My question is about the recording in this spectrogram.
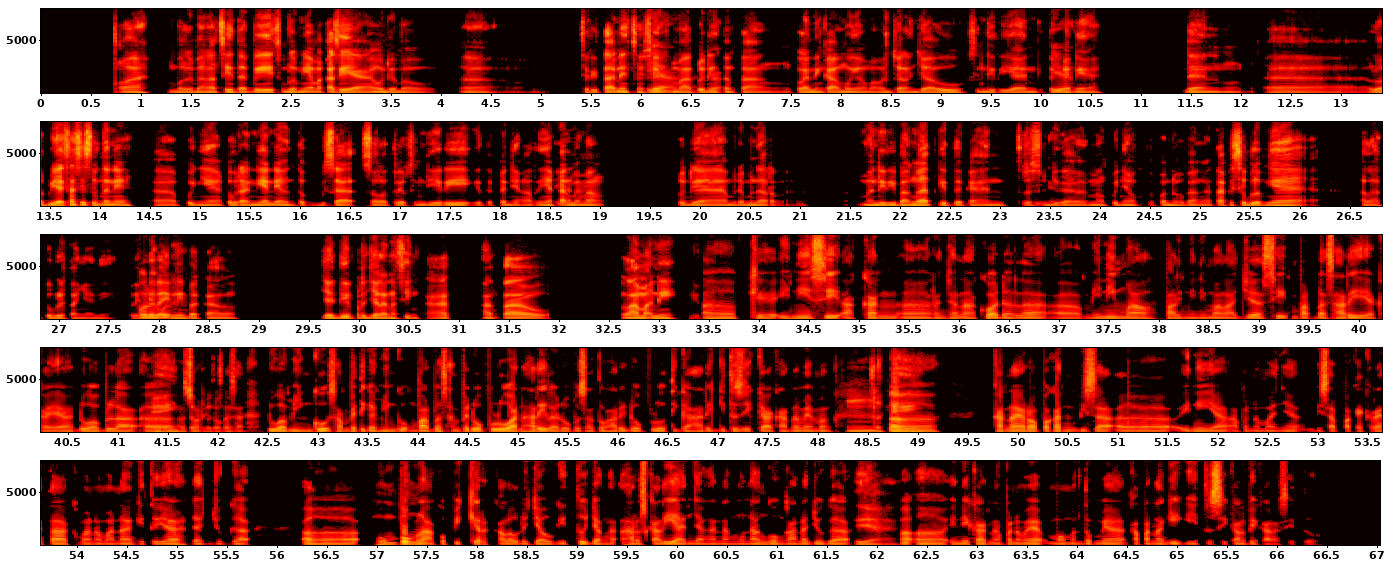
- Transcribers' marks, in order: in English: "sharing-sharing"; in English: "planning"; other background noise
- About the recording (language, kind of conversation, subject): Indonesian, advice, Bagaimana cara mengurangi kecemasan saat bepergian sendirian?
